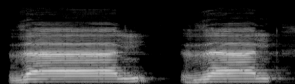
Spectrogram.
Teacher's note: ذال کو نرمی سے، اور اس میں سیٹی بھی نہیں ہے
